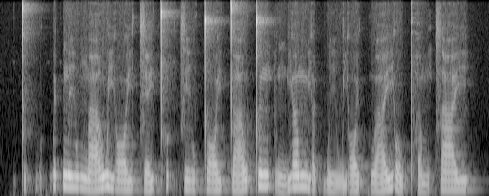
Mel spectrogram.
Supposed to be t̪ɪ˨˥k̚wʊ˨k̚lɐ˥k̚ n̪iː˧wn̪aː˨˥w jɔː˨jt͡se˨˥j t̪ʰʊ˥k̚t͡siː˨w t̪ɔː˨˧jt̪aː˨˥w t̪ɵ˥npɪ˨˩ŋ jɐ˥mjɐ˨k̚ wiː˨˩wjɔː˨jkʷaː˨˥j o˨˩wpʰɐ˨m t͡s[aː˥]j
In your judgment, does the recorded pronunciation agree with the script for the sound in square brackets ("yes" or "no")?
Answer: yes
